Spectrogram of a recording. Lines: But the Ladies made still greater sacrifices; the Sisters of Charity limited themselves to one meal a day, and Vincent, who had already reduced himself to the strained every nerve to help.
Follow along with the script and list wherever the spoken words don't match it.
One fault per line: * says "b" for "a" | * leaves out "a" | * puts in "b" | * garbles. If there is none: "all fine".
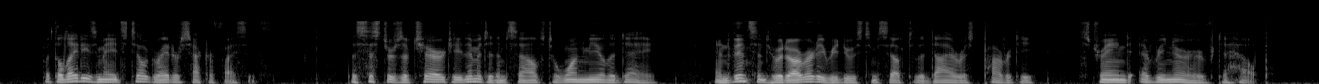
* puts in "direst poverty"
